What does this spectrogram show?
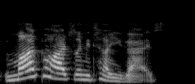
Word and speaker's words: Mod Podge: is that sticky okay no you had to say it like everybody else Modge Podge Modge Pudge okay Mod Podge let me tell you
